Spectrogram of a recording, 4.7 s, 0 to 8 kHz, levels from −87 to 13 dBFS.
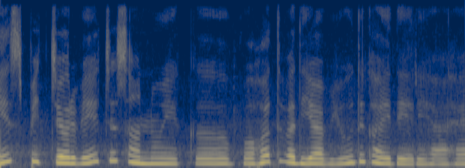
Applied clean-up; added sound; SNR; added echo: none; none; none; none.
